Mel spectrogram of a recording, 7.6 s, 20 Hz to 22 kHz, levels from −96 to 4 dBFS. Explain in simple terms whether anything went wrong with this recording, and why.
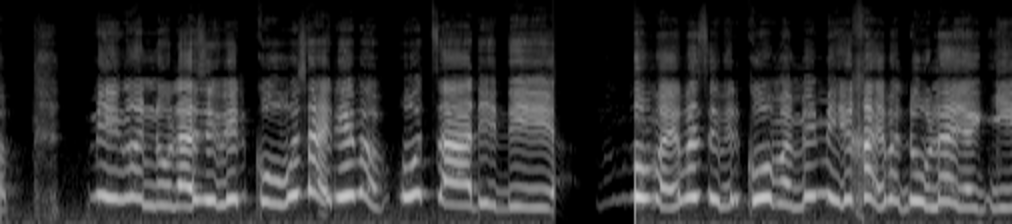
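The signal path likely lost its connection briefly, causing an audio dropout to a faint residue: from 4.15 to 4.76 seconds, the speech vanishes, leaving only a faint trace.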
